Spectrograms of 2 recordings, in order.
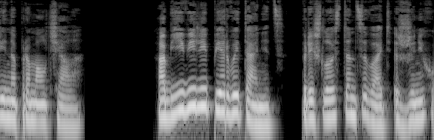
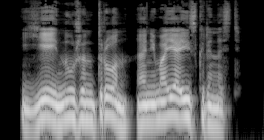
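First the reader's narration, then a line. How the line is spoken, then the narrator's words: Grumbling. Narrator (Russian): проворчал Джошуа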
